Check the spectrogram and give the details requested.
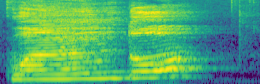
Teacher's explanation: o u vai ser a semivogal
